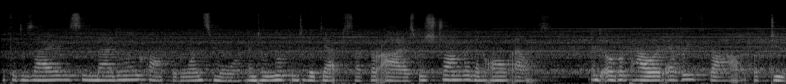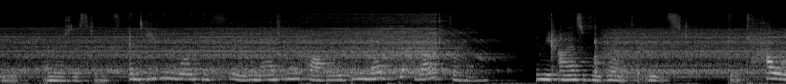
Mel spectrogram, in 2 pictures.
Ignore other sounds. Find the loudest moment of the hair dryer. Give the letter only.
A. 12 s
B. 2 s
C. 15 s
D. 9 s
A.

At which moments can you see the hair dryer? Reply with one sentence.
The hair dryer can be heard from 0.0 to 15.6 s.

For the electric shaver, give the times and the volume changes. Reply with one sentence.
You can't hear the electric shaver here.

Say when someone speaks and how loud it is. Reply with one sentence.
You can hear the talking from 0.0 to 15.6 s, at a steady volume.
